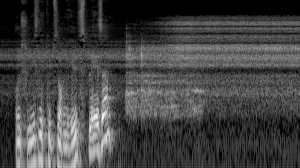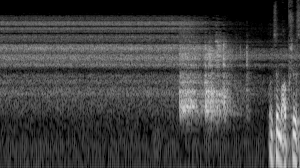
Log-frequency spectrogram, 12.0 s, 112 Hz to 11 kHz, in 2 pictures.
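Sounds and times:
steady hiss of steam: 0.0 - 12.0.

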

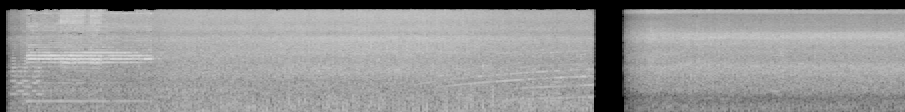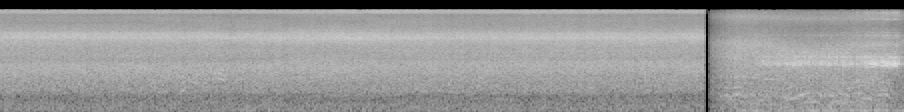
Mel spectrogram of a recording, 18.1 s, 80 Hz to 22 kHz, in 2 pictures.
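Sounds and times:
floodwater rushing with deep rumble: 0.2 - 18.0
rising whine: 1.6 - 6.0.

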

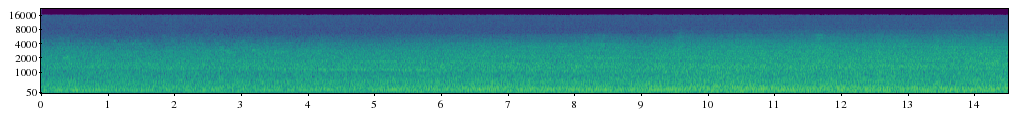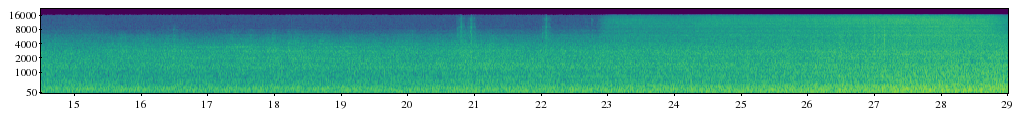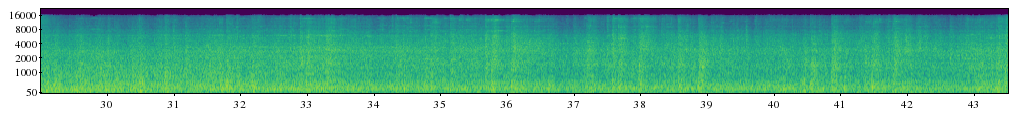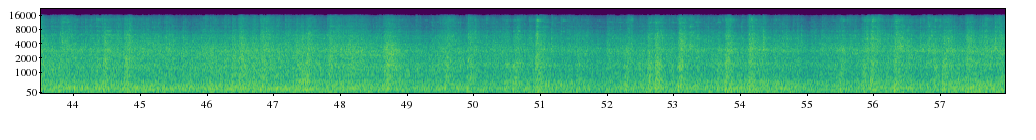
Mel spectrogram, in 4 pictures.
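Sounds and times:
locomotive passing: 22.4 - 31.7
loud hiss: 22.8 - 29.5
wheels clacking over rail joints: 29.6 - 57.9.

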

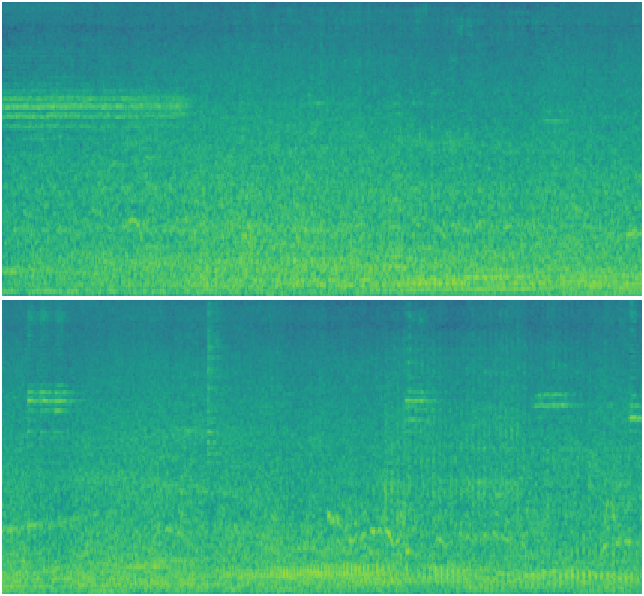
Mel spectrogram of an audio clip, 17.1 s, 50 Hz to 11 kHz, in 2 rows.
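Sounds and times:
street traffic noise: 0.0 - 17.0
vehicle engine humming: 2.5 - 17.0.

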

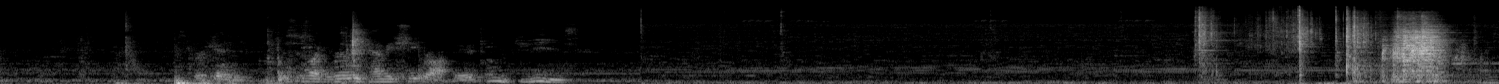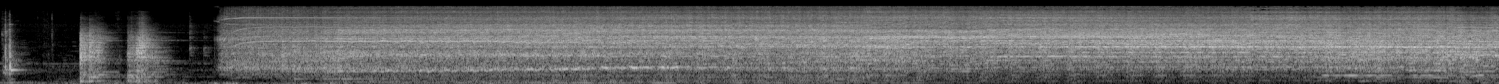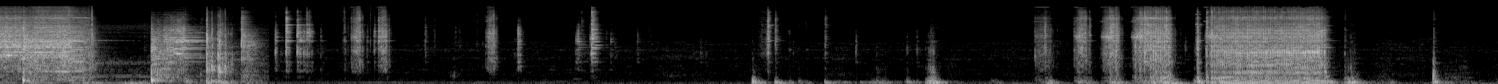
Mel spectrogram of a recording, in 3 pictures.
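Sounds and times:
knocks and clatter of tools: 12.0 - 17.0, 31.5 - 36.5, 37.5 - 39.5
electric power tool running: 17.1 - 31.1.

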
